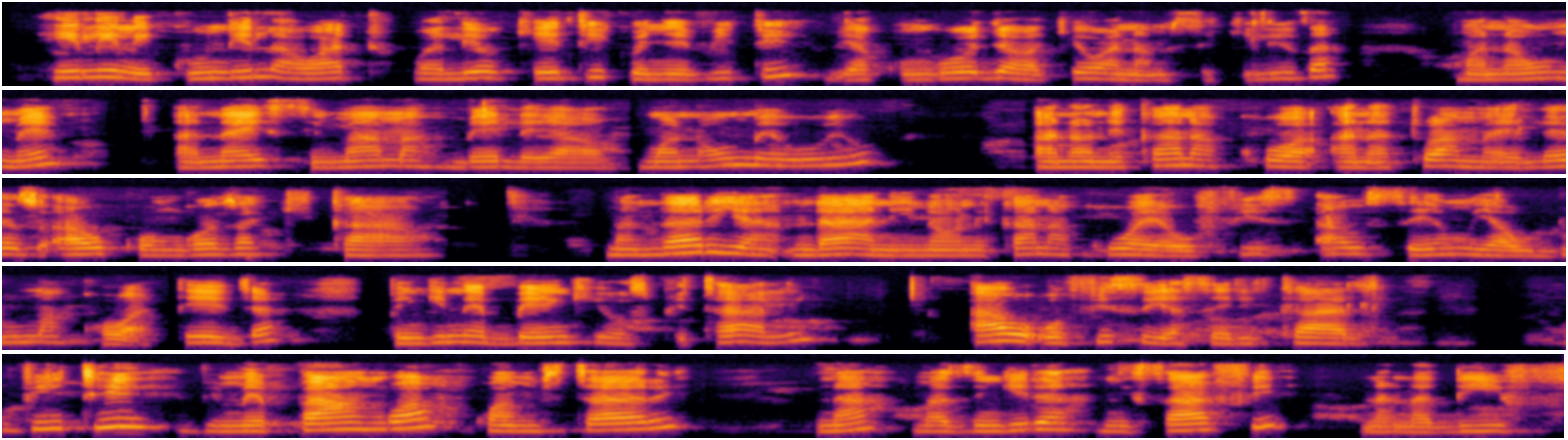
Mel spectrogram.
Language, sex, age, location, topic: Swahili, female, 18-24, Kisumu, government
